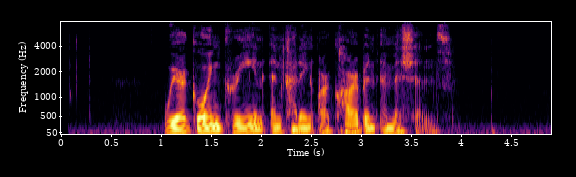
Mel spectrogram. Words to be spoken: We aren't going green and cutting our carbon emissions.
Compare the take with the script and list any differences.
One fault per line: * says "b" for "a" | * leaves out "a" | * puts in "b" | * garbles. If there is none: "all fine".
* says "are" for "aren't"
